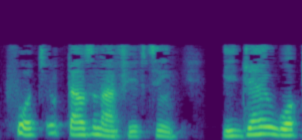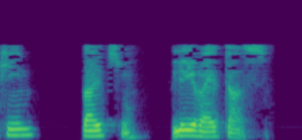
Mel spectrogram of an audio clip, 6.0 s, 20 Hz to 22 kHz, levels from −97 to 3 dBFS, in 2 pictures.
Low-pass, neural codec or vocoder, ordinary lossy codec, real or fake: 7.2 kHz; codec, 16 kHz, 1 kbps, FunCodec, trained on Chinese and English, 50 frames a second; MP3, 24 kbps; fake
